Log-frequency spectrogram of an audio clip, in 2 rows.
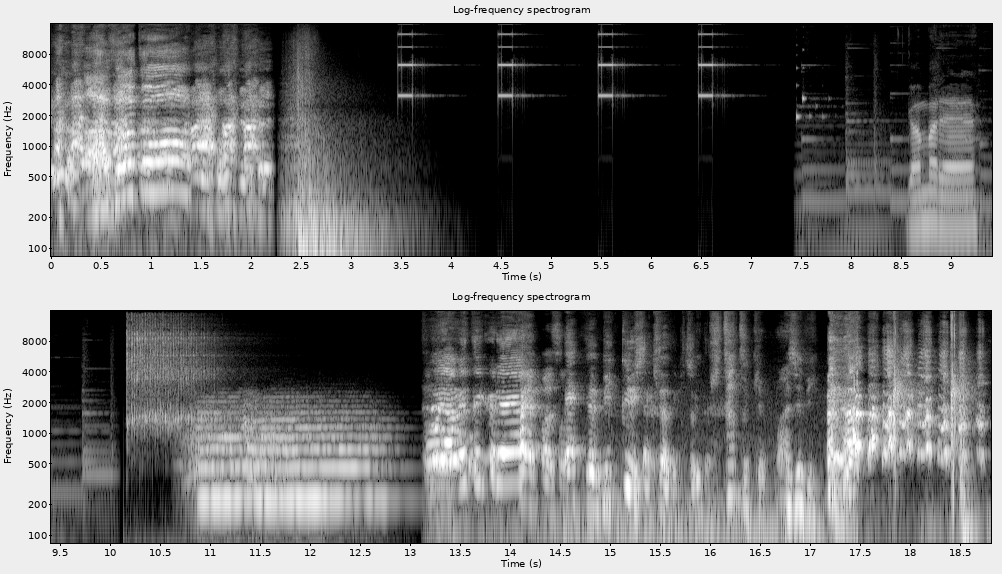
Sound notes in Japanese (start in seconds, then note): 0.0 笑い声; 10.8 効果音：ウオーン; 17.1 爆笑する声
